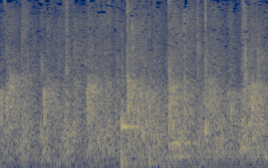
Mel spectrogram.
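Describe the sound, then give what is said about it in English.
A crowd claps their hands together in a dense, steady burst of applause, many overlapping claps forming a loud, crackling wash that holds for about two seconds with no talking. “Come on, give me a hand clap.”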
